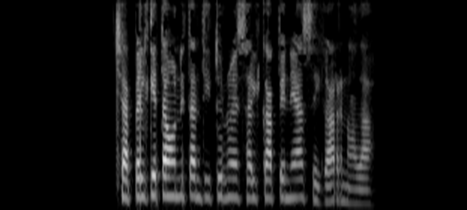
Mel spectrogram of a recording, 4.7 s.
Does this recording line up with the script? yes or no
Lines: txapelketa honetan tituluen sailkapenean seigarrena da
yes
